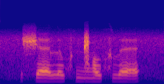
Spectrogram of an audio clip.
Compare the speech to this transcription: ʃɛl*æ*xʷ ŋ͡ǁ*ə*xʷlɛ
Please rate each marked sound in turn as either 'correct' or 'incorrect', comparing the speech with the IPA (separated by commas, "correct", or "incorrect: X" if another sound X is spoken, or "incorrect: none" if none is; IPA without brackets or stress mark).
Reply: incorrect: ɛ, incorrect: ɔ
